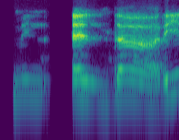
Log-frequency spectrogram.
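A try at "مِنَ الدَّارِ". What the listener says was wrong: shamsiya, donc tu diras bien, non, tu diras bien minadari, sans prononcer le lam, Non, on prononce pas le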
